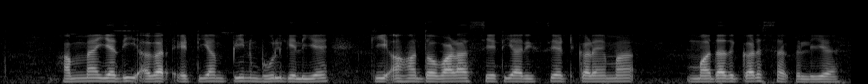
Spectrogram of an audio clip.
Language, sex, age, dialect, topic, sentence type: Maithili, male, 46-50, Angika, banking, question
